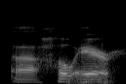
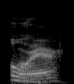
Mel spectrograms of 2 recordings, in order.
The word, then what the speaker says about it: Hoare: I've decided that Kevin's last name is pronounced Hoare. I was thinking the H is silent. I think it's or for Ori. Or, Hoare.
